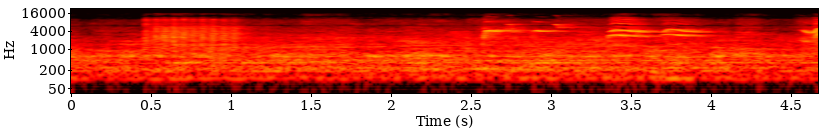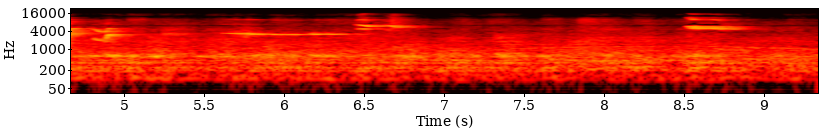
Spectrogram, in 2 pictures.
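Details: Hill blue flycatcher, recorded for luring birds, gives a run of quick, high warbled notes. Clear whistled phrases rise and fall before a short pause, with a burst of noise at the start and steady hiss.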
